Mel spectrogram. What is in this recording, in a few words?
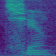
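"qing" neutral tone, pinyin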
